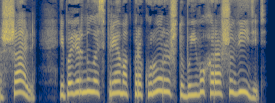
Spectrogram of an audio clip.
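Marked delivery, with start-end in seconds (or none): none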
